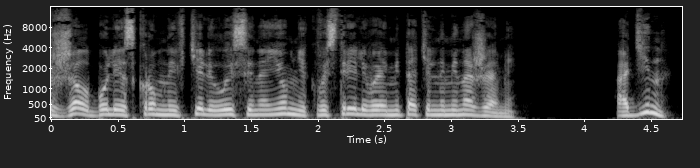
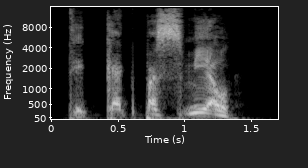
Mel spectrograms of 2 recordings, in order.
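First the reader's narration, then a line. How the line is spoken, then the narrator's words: Hissing. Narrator (Russian): зашипел он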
